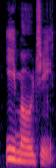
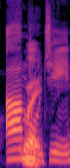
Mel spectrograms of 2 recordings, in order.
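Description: First: The word starts with an 'e' vowel sound. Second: The word starts with an 'a' vowel sound. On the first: The speaker calls it wrong. "not emoji" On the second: The speaker calls it right. "It's A-M-O-J-I. So emoji"

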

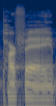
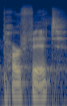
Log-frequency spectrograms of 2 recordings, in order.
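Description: First: The last syllable sounds like 'fay'. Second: The last syllable sounds like 'fit'. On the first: The speaker calls it wrong. "I'm pretty sure it's not Parfait" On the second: The speaker calls it right. "but Derek Parfit, I think, is his name"

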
